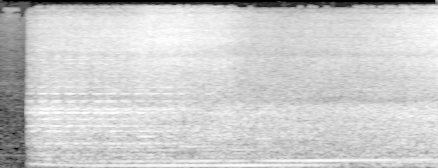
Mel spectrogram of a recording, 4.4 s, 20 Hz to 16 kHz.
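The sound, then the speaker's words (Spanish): Steady, loud rumble of more than 200 classic and vintage car engines that starts abruptly and keeps going, a dense low-pitched drone of vehicles idling and moving together along the Malecón seaside avenue in Havana, Cuba, during a classic car competition, with no voices. “Más de 200 coches clásicos y antiguos tomaron la famosa avenida del Malecón de La Habana en una colorida competencia que mostró el patrimonio automovilístico de la isla.”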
